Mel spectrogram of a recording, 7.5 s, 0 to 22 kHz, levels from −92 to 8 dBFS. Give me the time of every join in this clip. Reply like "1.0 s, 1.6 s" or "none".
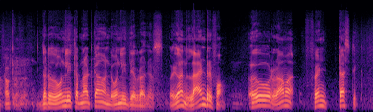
3.4 s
